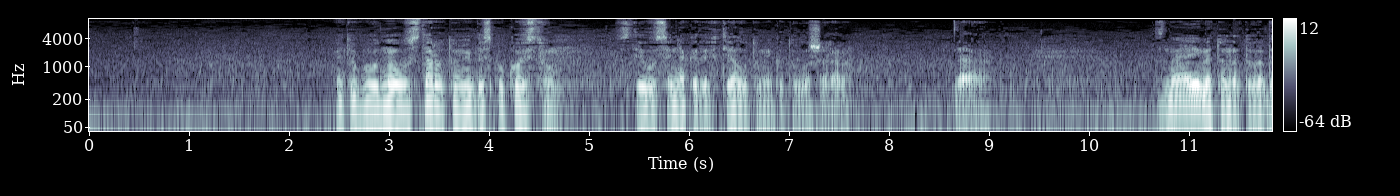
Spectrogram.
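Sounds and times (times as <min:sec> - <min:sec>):
steady rain: 0:00.0 - 0:11.8
speech: 0:02.4 - 0:04.9, 0:05.5 - 0:07.8, 0:08.6 - 0:09.2, 0:10.7 - 0:11.8.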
